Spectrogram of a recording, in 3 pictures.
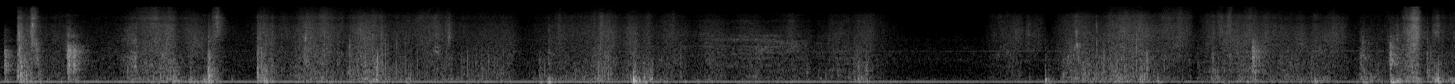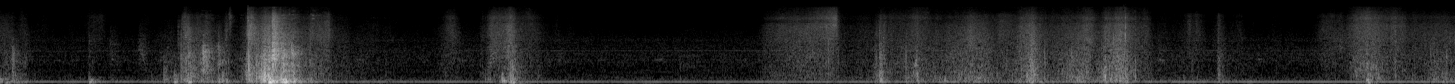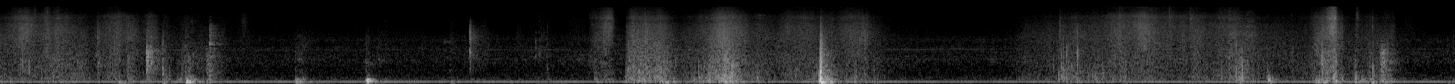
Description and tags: Foley, getting in and out of bed, sheets, fabric rustle
Getting in and out of bed, sheet and bed movement with rustles
waking, up, wake, bed, sheets, foley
